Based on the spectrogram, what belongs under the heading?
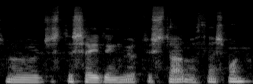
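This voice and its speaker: The diamond painting livestream host is a middle-aged Scot whose fairly low voice is creaky with a breathy edge. Unhurried and at ease, he chats casually with viewers in his Scottish accent.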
